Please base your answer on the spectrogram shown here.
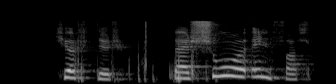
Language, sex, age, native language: Icelandic, male, 10, Icelandic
